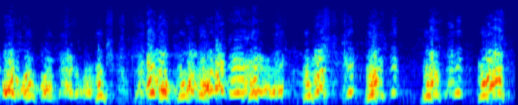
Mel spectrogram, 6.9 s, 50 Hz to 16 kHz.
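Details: An untrained Komondor barks in rough, repeated bursts during a territory-guarding test with light provocation, Gyömöre, Hungary, 2014.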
